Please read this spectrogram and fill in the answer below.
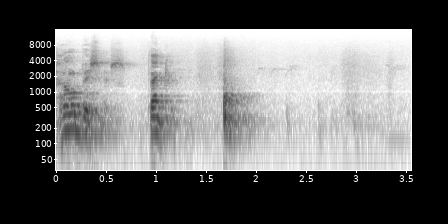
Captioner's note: stomps foot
